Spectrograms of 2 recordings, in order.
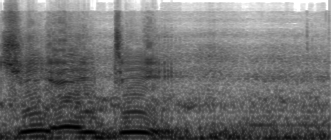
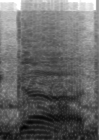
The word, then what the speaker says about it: Gad: And when I had to say it, the very thing I said is spelled G-A-D. I didn't say God. I was clearly trying to say Gad during this, but a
